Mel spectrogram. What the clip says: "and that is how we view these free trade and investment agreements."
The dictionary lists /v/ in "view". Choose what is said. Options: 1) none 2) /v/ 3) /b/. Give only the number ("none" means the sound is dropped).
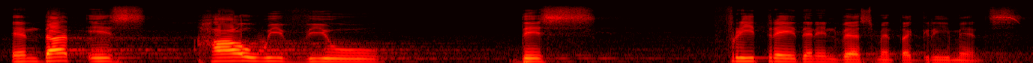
2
